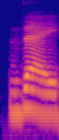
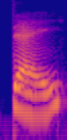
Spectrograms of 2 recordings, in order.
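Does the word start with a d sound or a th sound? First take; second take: th sound; d sound. First: The word starts with a soft th sound. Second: The word starts with a hard d sound. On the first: "rather than they" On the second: "he's saying day"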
